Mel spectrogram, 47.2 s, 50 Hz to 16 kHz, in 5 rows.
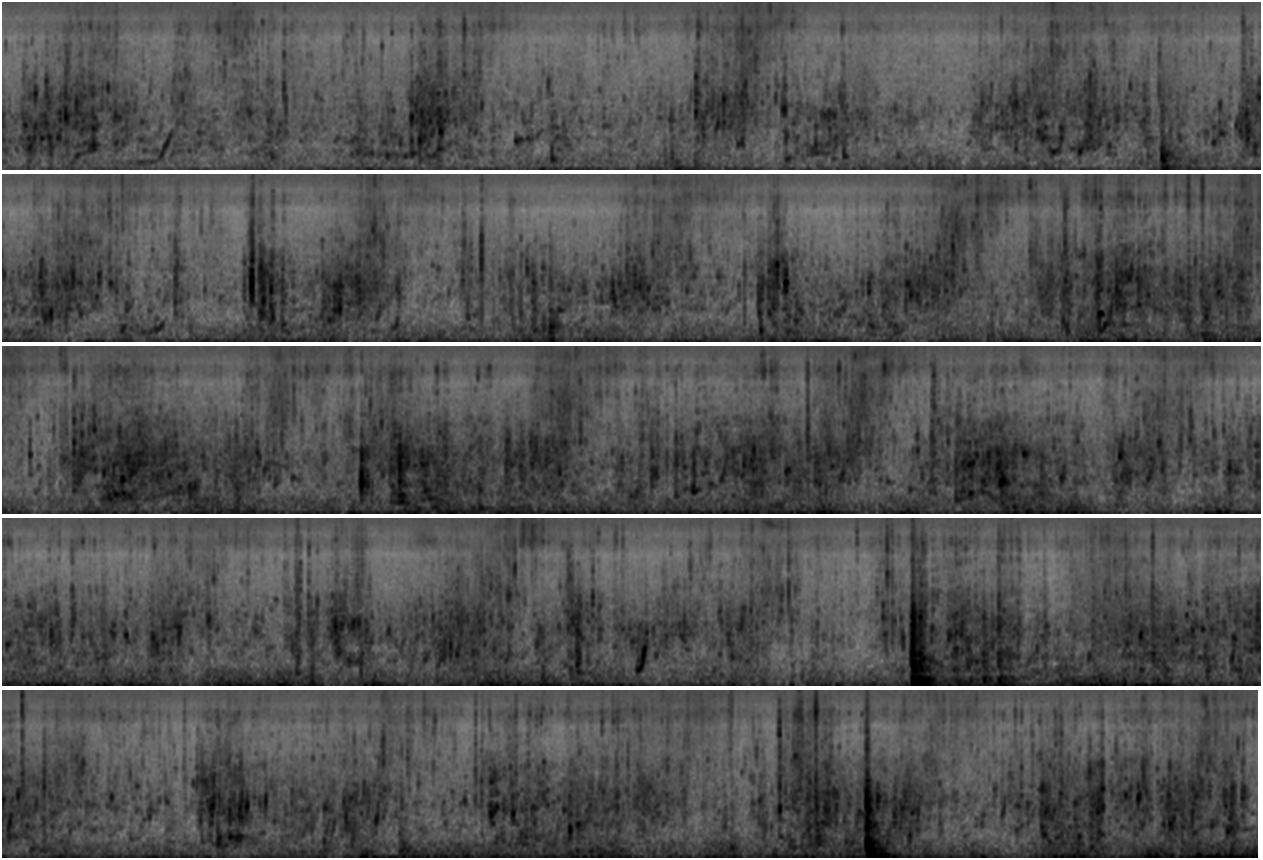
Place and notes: Canoeing around midsommar on a swedish lake, Olympus LS-14
Västra Götalands län, Sverige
